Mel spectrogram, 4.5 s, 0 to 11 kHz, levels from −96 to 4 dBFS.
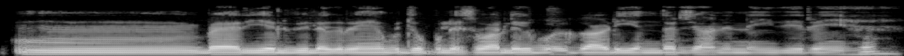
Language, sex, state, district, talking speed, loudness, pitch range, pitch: Hindi, male, Uttar Pradesh, Etah, 210 wpm, -17 LUFS, 105-110 Hz, 110 Hz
